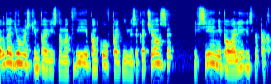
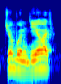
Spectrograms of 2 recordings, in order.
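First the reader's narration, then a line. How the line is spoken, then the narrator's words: Gloomy question. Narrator (Russian): мрачно спросил Панков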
